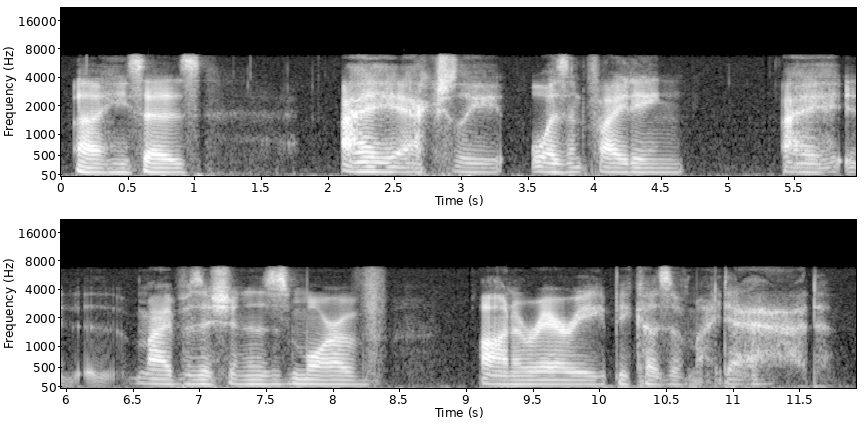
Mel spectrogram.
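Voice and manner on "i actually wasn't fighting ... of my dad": put-on loud drunken attempt at whispering. Leaning in close to the listener, a drunk man confides: drunk whisper at full volume. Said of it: "also at full volume because he's drunk and can't whisper".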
